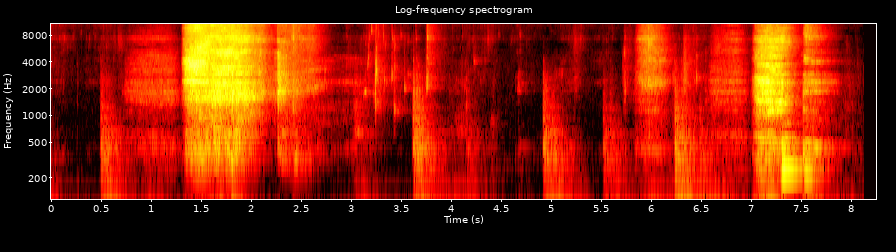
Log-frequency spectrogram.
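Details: Woman with a cold sneezing in a warm bath: two sharp, explosive sneezes with sniffles and water noise between; sneezing attack.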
